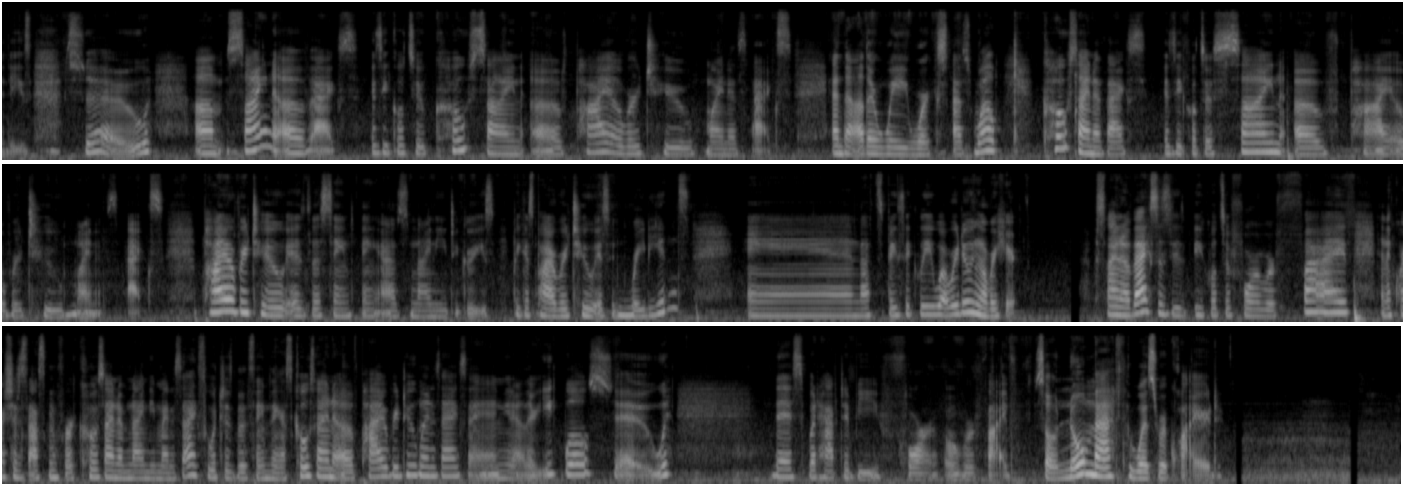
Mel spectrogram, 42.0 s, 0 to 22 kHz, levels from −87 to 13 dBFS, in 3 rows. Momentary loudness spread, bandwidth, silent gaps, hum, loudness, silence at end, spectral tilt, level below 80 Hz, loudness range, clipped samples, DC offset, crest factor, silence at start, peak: 15 LU; 17 kHz; 24.70-24.79 s, 40.38-40.42 s, 41.52-41.58 s; none; -33 LUFS; 0 s; -4.5 dB/octave; -58 dBFS; 8 LU; under 0.1%; under 0.1%; 22 dB; 0 s; -10 dBFS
